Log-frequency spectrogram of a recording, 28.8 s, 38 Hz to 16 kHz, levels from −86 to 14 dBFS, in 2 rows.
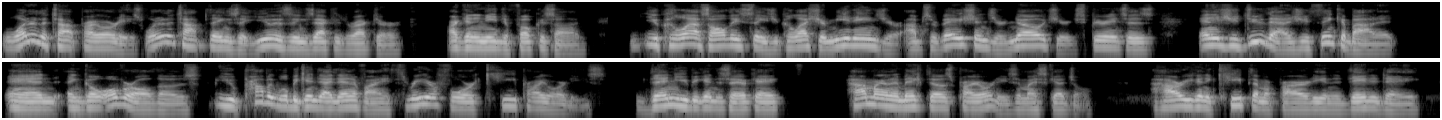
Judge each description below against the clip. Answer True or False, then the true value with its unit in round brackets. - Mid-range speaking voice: False (120 Hz)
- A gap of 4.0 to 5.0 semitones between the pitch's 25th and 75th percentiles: True (4.7 semitones)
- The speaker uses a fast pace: False (195 wpm)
